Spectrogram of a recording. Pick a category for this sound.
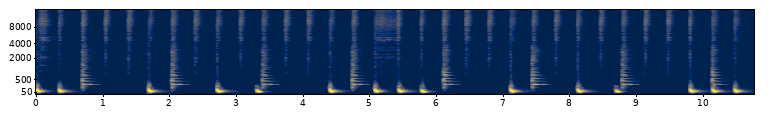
Music > Solo percussion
